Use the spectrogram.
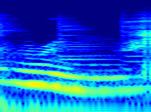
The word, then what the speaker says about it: Rouge: actually pronounce her name a lot of people thought it was rogue the bet but it's rude like the color she is a gem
